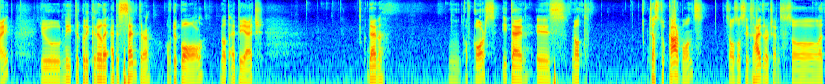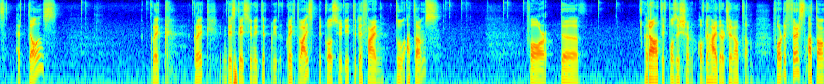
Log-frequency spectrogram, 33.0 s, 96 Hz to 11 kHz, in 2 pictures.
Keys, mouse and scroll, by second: 6.1 click, 9.2-11.1 drag, 11.3 click, 12.5 click, 16.2 click, 18.1 click, 19.3 click, 20.3 middle click, 21.0-22.2 middle drag, 22.4-23.5 middle drag, 23.7 middle click, 24.5 click, 25.0 click, 25.3 middle click, 25.4 click, 26.5 click, 26.9 click, 28.4 click, 29.9 click, 31.9 middle click, 32.3 click.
